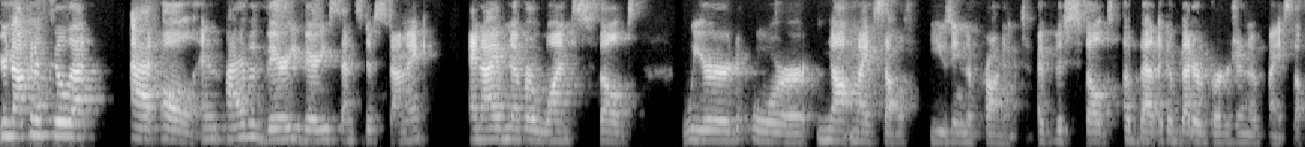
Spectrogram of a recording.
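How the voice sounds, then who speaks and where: Her tone is bright and sharp as this woman talks at a fairly quick pace. Her pitch varies in an ordinary way. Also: medium pitch for a woman. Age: 30s. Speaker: wellness product promoter. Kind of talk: sales pitch. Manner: fast; casual, chatty.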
